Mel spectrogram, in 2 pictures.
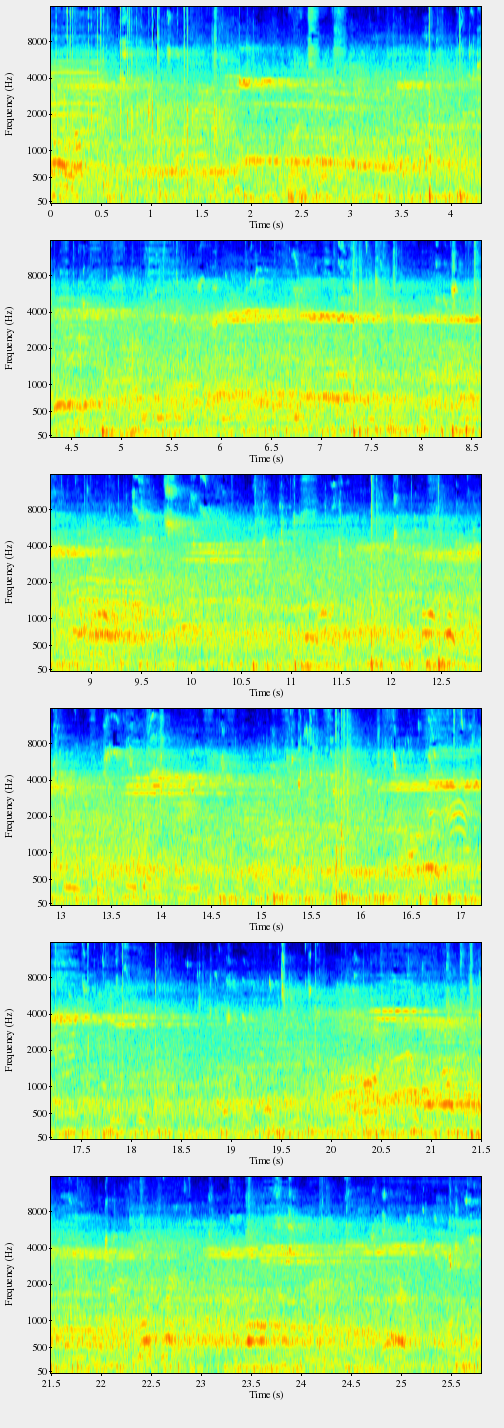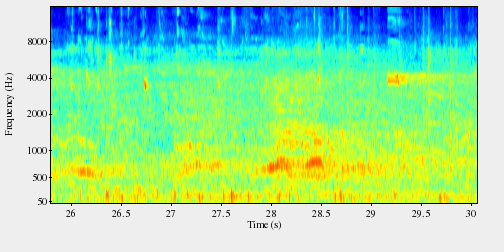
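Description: Indoor volleyball hall during play: a continuous mix of players' shouts and spectators' voices, with repeated sharp smacks of balls being struck and bouncing. High-pitched squeaks come and go throughout.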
